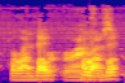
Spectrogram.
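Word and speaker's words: Horombo: Let's push on to Harambo. Rhymes with Colombo. Well, it doesn't really rhyme with. But it's, you know. Sounds similar to.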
